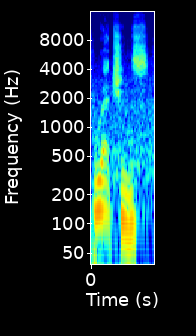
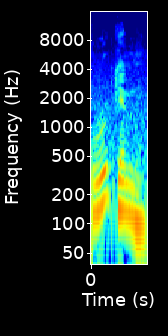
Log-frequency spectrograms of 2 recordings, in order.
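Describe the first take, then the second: First: The name ends with a 'chins' sound. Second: The name starts 'root' and ends 'kin'. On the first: The speaker calls it right. "let's say it correctly" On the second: The speaker calls it wrong. "I messed it up bad"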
